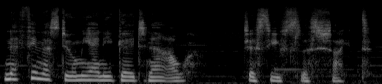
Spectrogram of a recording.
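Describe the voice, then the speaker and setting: A woman's voice: on the low side, normal speed, faint music behind, close to an everyday voice. A woman voicing a feisty, blunt young former noblewoman in a video game, with a cheeky, informal way of talking. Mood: scornful.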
